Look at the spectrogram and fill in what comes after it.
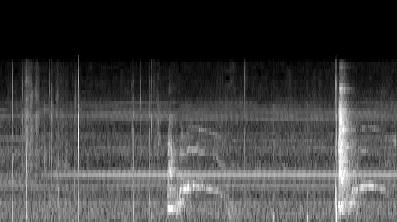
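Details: Cupcake, a little female pug, 'explaining' individual ownership and capitalism to her sister: two drawn-out whining yowls, each with a sharp onset and a falling, arched tone, separated by a few seconds, with scattered clicks and a steady electrical hum.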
